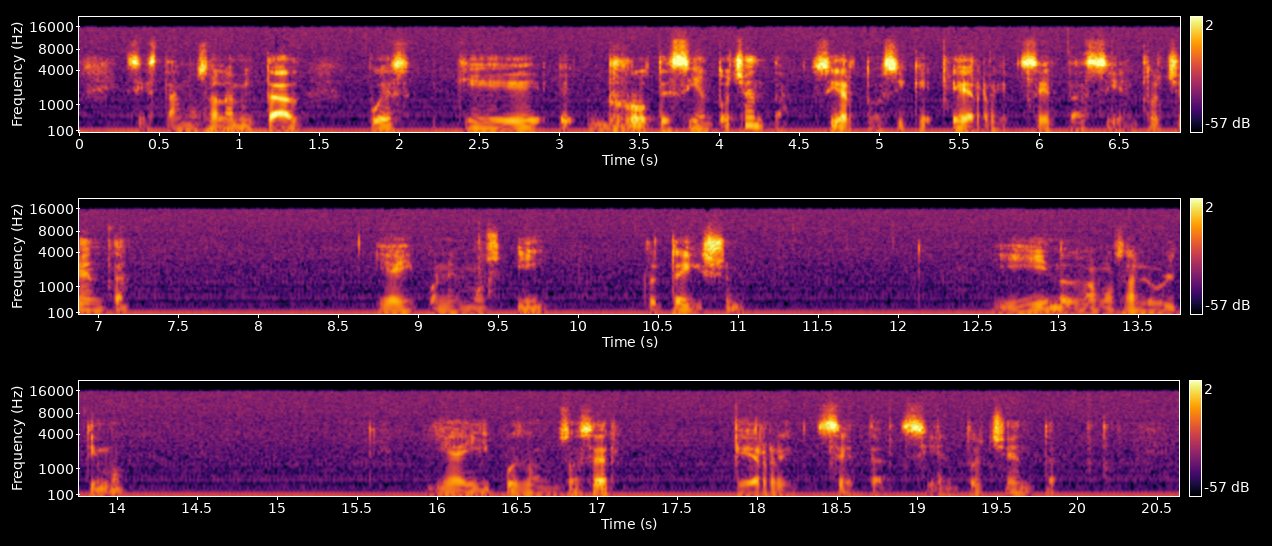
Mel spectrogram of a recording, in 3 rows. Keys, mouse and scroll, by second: 5.4-6.6 typing, 7.0 KP_Enter, 8.4-8.7 scroll down 2, 9.3 i, 11.2 click, 13.6 click, 17.8-19.3 typing, 20.0 KP_Enter.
